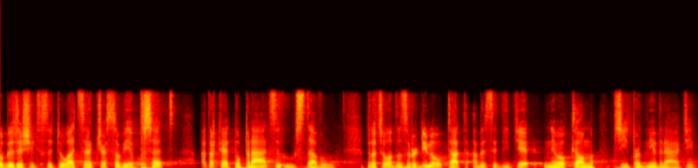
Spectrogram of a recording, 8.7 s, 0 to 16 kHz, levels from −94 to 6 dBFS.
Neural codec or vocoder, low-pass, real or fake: codec, 16 kHz, 0.5 kbps, X-Codec, HuBERT features, trained on balanced general audio; 7.2 kHz; fake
